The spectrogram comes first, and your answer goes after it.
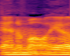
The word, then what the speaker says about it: Animalia: the dead Forest formerly Animalia okay we talk about that a little bit too and it's pronounced Animalia like the kingdom in biology well if you didn't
